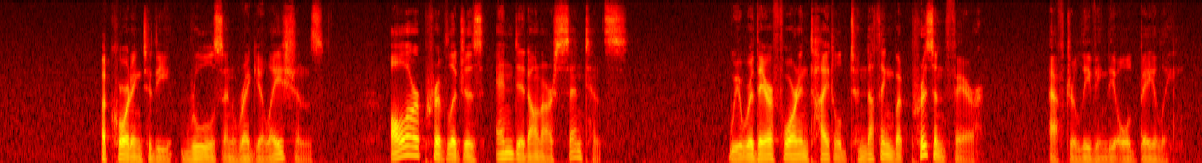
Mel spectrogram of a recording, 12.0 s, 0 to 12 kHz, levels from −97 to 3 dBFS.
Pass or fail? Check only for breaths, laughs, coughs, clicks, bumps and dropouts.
pass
